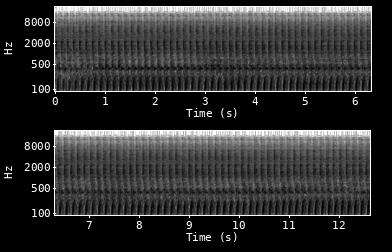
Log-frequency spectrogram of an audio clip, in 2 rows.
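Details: Yanmar 1GM single-cylinder marine diesel from a sailboat, run in a shop: even, unhurried thumping about four beats a second, no misses or knocks; normal idle.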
